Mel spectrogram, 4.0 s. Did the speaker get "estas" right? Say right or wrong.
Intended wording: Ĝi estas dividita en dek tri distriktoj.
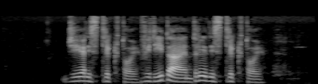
wrong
